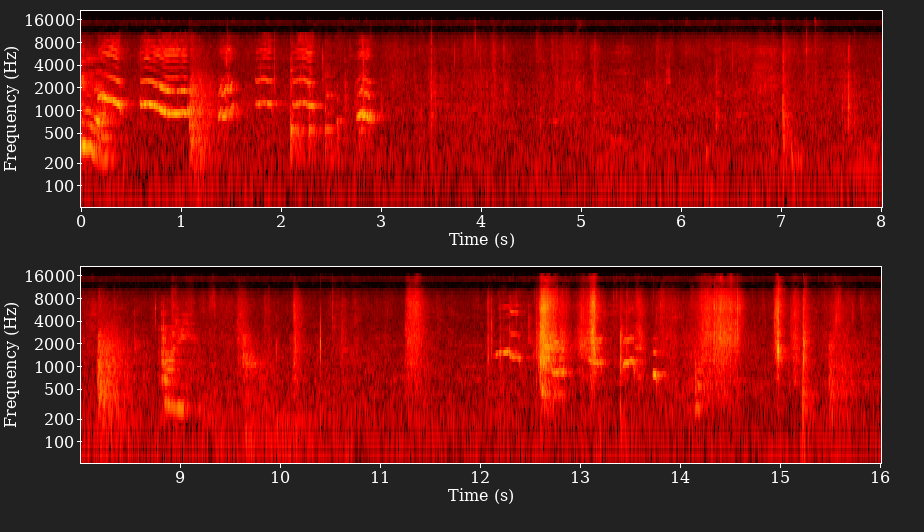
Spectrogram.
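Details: Dog whining in high, wavering, sliding tones through the first three seconds, then scattered short yelps and bursts of noise, with a person talking nearby.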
